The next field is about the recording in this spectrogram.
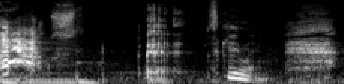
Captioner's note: burping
